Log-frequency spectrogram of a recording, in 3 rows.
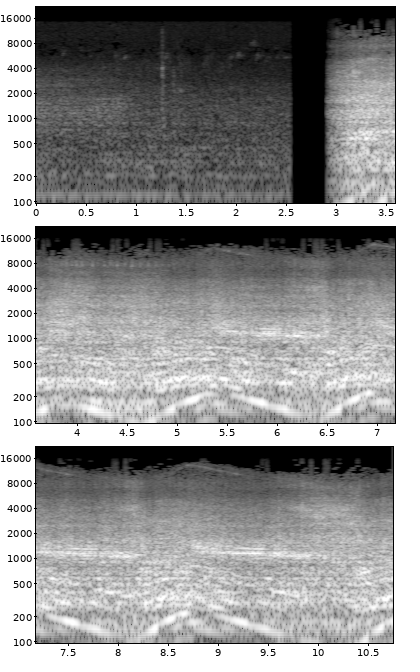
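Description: After a faint hum, the sound comes in abruptly about three seconds in: a Ford 7.3 Power Stroke turbo-diesel V8 running loud and steady, its pitch swinging down and up about once a second, with a whistle from the turbocharger. The turbo seems to whistle more with the exhaust back pressure valve deleted.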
